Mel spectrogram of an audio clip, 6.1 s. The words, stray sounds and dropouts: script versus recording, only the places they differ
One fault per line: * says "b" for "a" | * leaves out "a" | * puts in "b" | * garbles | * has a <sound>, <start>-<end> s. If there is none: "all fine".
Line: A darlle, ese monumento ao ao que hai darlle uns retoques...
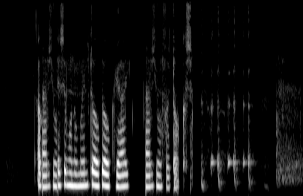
* has a cough, 4.0-5.4 s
